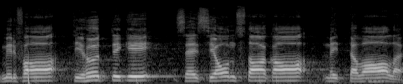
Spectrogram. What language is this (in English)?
Swiss German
